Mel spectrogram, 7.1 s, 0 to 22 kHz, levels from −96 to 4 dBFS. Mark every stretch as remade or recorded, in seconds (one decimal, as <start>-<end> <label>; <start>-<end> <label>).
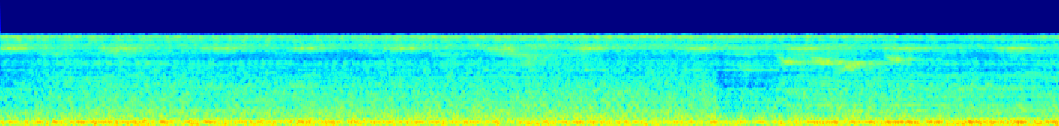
0.0-7.1 remade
